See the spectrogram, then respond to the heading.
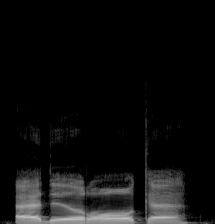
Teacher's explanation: Harusnya tidak dibaca ditahan bunyi pantulannya. Biarkan dia ringan terlempar saja. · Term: Qalqalah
